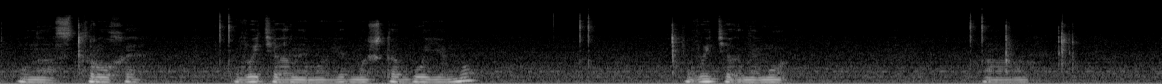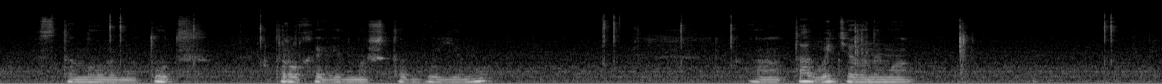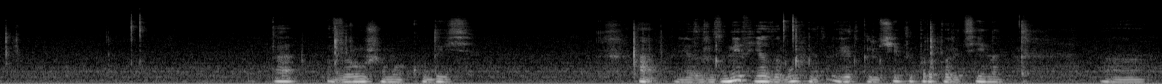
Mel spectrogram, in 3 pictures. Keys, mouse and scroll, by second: 0.8 e, 10.6 g, 13.5 middle click, 14.4 s, 18.4-20.2 middle drag, 20.2 g, 31.1 click.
